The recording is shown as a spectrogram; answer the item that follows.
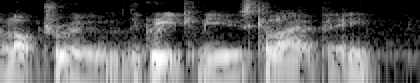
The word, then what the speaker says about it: Calliope: So the canonised version is Calliope.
